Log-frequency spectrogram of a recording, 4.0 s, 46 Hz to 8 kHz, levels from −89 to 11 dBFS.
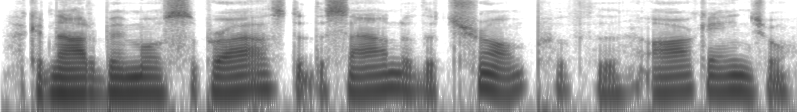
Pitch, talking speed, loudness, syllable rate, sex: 120 Hz, 240 wpm, -20 LUFS, 5.3 syllables/s, male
